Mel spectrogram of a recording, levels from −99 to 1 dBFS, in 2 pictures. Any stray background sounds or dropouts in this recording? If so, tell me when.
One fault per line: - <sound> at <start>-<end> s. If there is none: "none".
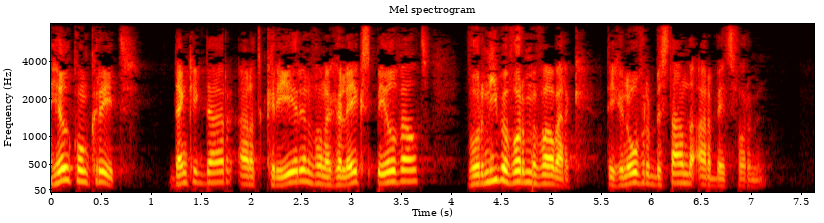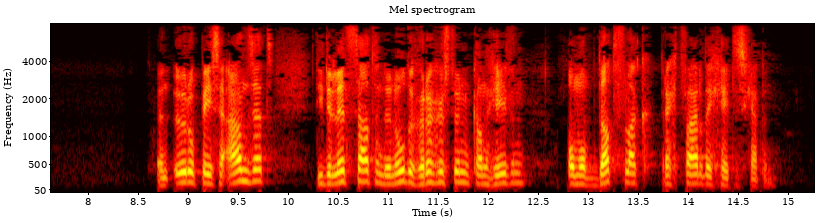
none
